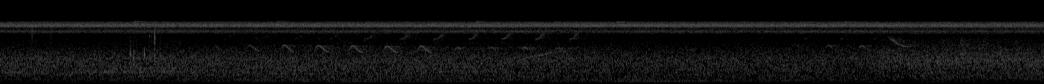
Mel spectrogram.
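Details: Cicadas sing a sustained high whine on a summer day. Quick series of short falling chirps from birds sit below it, and a faint low rumble runs through the middle.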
